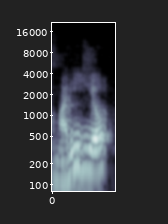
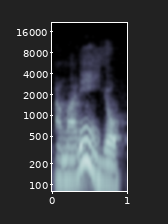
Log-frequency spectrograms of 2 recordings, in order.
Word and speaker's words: amarillo: Você pode escutar um som de LH em alguns outros países com amarilho ou também uma variação como amarídio, mas a maioria dos países se fala com som de amario, ok?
